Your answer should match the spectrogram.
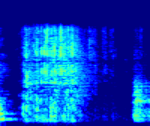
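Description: A deck of tarot cards shuffled by hand: a fast, papery flutter of card edges beginning about a third of a second in and lasting under a second, followed by a shorter, softer shuffle near the end.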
